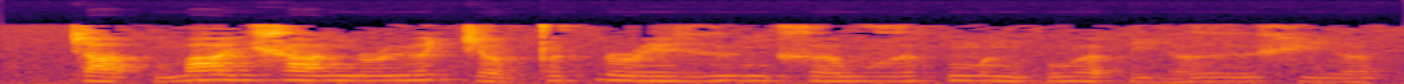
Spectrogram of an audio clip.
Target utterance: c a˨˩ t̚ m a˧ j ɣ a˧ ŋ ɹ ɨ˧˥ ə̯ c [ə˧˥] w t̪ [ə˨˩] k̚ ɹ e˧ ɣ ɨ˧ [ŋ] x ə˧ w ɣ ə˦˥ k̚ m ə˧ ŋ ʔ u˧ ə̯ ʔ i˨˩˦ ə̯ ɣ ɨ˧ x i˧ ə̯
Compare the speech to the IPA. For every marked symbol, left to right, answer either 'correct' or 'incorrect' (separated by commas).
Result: incorrect, incorrect, correct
